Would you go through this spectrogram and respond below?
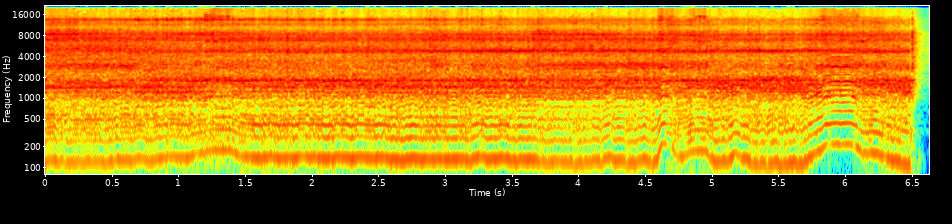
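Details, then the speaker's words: Traxxas Revo 3.3 nitro RC car engine whose owner turned the needle screws, leaning it out too much: high buzzing idle surges and sags, then dies; lean running. "I know what he's done don't ya he said to me now he's messed around with the screws to try and get him to run but I know what exactly what he's done is he's lamed him out too much"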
